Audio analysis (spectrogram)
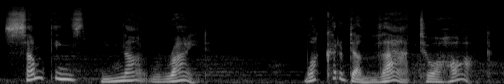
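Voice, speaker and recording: Man playing a young woman hiker, raised pitch, wary, uneasy, horror storybook character, slow. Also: sing-song, exaggerated voice. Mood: alarmed.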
